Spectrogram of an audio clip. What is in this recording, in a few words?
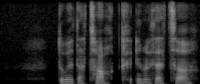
"toc", Welsh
